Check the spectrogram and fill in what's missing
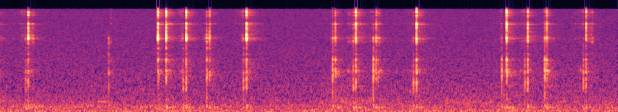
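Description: A thin metal pick taps and scratches the glass rim and front paper label of a small wax-filled glass candle jar. It makes fourteen quiet, crisp, bright clicks in irregular clusters, each dying away almost at once over a faint low hiss.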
